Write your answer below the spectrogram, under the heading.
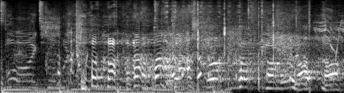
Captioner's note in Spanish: Riendo a carcajadas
